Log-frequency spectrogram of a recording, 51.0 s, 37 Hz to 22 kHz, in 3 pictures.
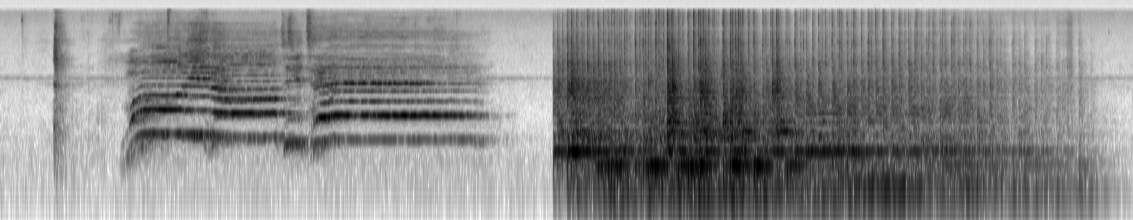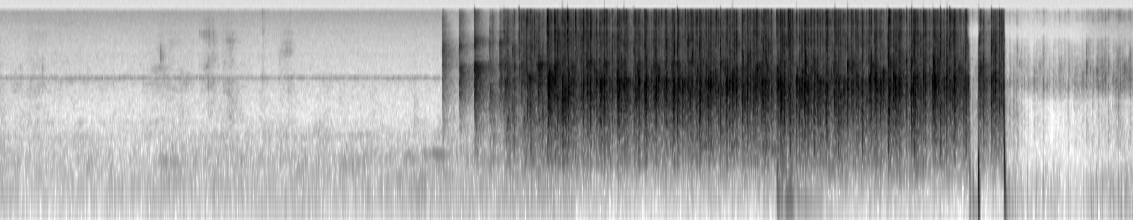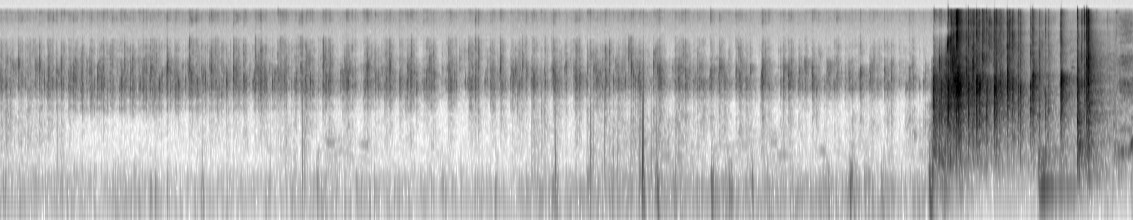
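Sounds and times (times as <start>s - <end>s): audience applauding: 23.6s - 32.2s, 32.9s - 50.9s
scattered clapping: 23.6s - 50.7s.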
